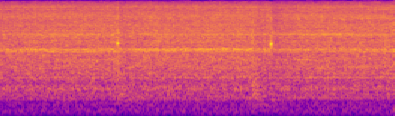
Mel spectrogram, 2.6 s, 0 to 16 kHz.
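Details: 1995 Cadillac Eldorado just after water pump and thermostat replacement and coolant refill, air filter and covers off, idling: even, steady idle with no knocks or misses, only a faint fan hiss on top; engine idling normally.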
